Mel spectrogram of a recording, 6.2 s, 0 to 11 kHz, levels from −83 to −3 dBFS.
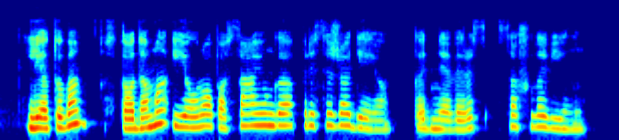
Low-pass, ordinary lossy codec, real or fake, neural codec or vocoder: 7.2 kHz; Opus, 32 kbps; real; none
